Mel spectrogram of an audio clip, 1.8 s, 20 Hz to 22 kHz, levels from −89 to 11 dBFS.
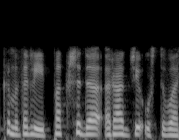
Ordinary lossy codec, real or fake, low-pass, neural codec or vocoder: Opus, 32 kbps; fake; 5.4 kHz; codec, 16 kHz, 4 kbps, X-Codec, HuBERT features, trained on balanced general audio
